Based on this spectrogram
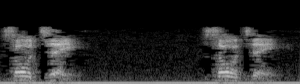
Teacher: Remember the zeta there is pronounced with a DZ sound.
